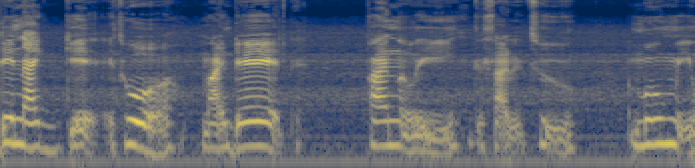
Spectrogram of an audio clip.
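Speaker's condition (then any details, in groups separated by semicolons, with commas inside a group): Cerebral palsy; affects motor skills and speech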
